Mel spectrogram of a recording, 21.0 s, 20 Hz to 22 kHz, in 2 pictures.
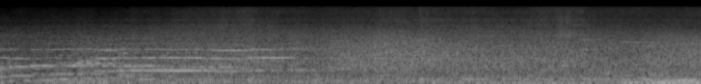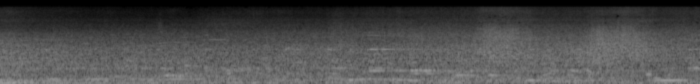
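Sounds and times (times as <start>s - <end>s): held musical notes: 0.0s - 7.7s, 8.5s - 21.0s
heavy vehicle engine rumble: 0.0s - 21.0s
vehicle passing with hiss: 0.2s - 21.0s.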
